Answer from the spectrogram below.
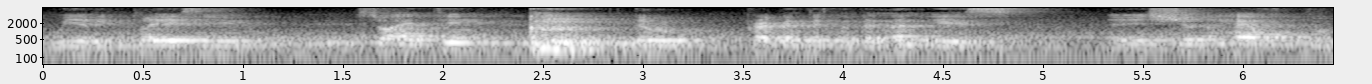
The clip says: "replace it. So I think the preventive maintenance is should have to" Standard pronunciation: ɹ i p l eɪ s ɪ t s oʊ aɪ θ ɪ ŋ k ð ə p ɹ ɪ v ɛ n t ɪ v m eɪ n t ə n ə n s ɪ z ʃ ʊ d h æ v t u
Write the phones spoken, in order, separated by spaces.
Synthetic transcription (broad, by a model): ɹ i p l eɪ s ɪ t s oʊ aɪ t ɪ ŋ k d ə p ɹ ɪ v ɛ n t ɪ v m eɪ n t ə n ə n ɪ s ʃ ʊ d h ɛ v t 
